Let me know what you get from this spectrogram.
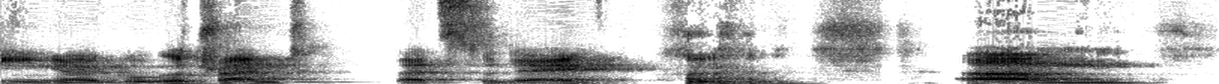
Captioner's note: chuckles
